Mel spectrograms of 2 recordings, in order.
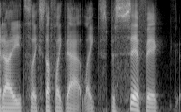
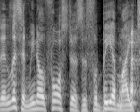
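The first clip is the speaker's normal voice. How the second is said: mock Aussie; 5 semitones higher, 6 dB louder than usual. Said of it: "Should have just said".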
